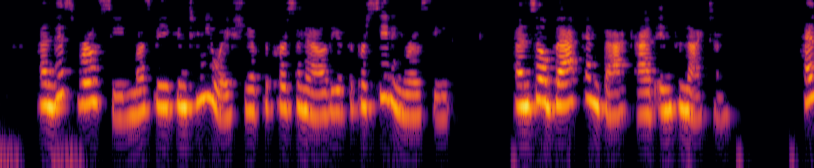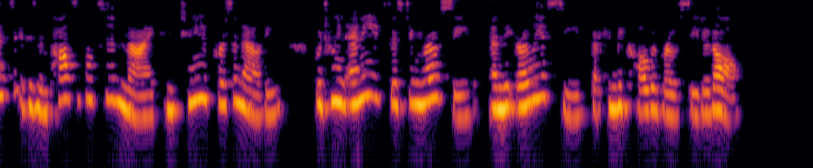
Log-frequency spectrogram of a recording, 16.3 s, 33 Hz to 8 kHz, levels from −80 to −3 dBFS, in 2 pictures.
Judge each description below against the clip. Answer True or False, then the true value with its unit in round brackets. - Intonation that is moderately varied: False (6.0 semitones)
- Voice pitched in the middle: False (240 Hz)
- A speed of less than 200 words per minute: True (175 wpm)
